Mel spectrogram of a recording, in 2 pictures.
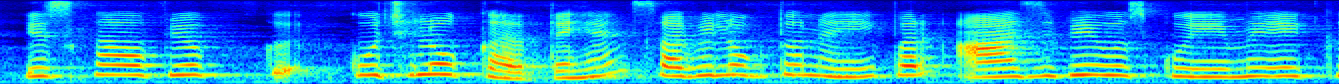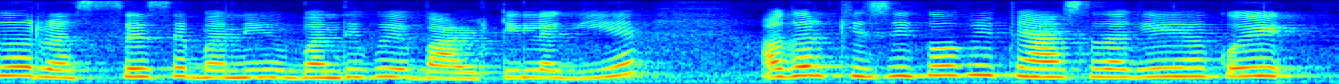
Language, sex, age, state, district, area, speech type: Hindi, female, 60+, Madhya Pradesh, Balaghat, rural, spontaneous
